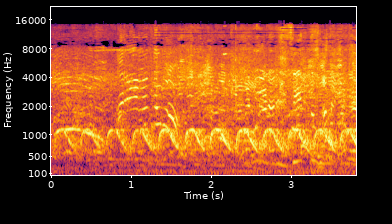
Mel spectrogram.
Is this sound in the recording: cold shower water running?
no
